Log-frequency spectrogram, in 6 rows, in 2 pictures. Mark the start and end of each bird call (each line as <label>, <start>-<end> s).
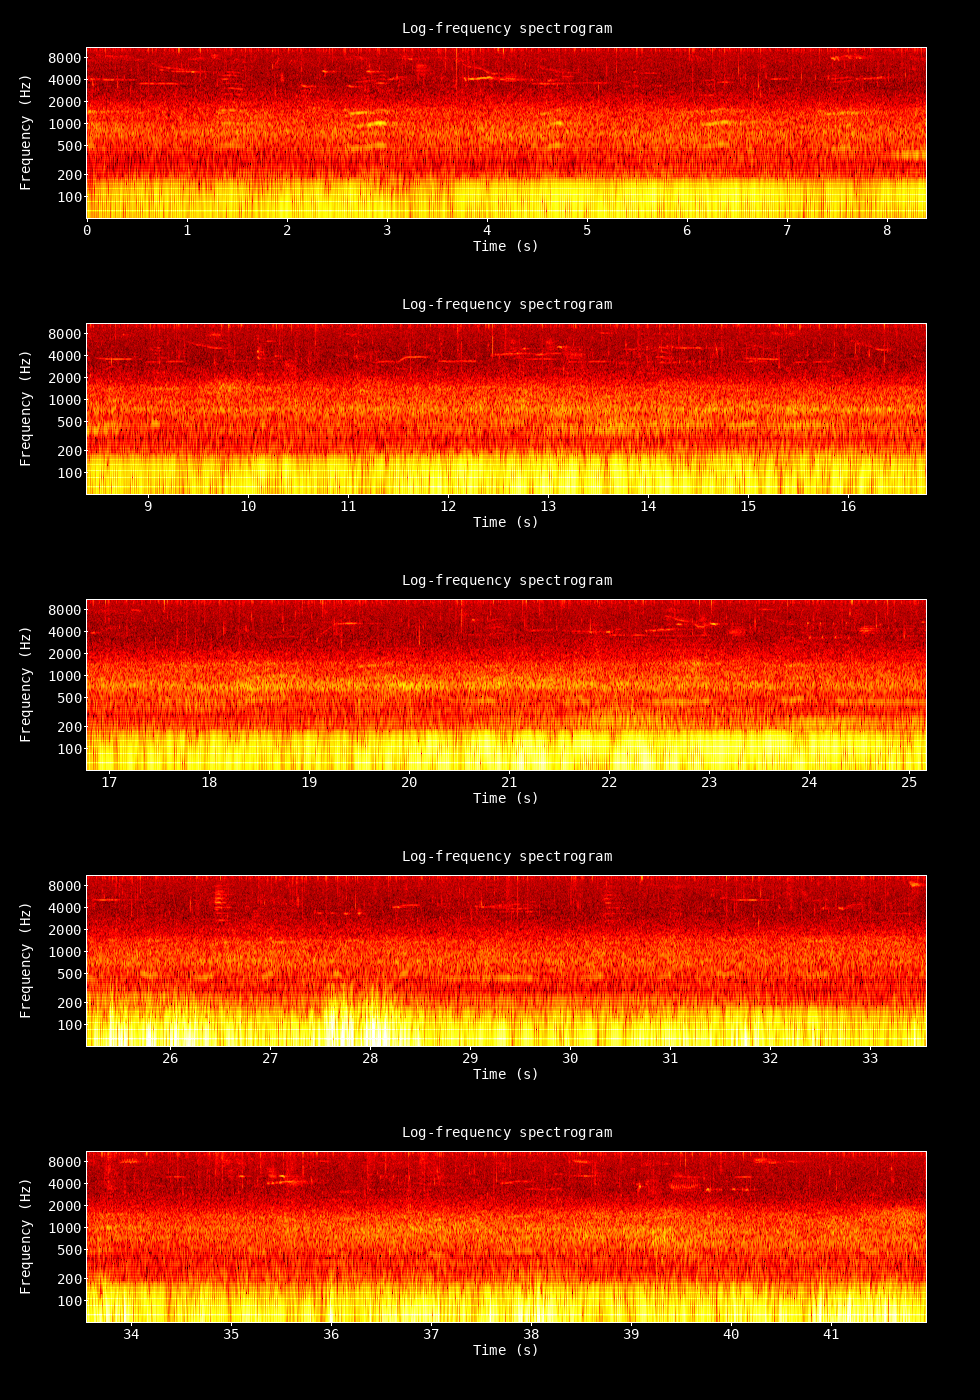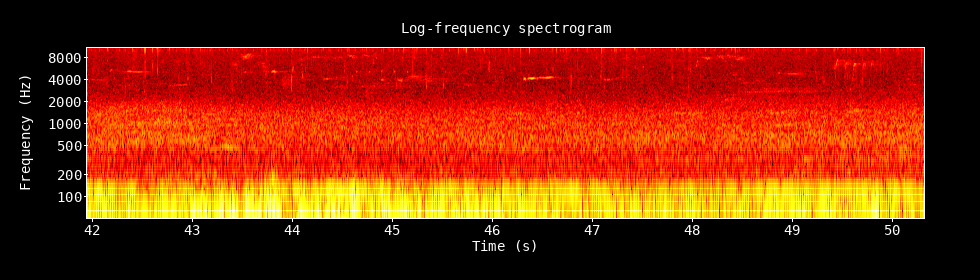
Black-capped Chickadee (Poecile atricapillus), 0.0-1.0 s
Canada Goose (Branta canadensis), 0.0-10.6 s
Song Sparrow (Melospiza melodia), 1.1-3.7 s
Rusty Blackbird (Euphagus carolinus), 3.6-4.2 s
Black-capped Chickadee (Poecile atricapillus), 4.1-5.1 s
Rusty Blackbird (Euphagus carolinus), 7.5-8.0 s
Black-capped Chickadee (Poecile atricapillus), 8.4-9.4 s
Red-winged Blackbird (Agelaius phoeniceus), 9.4-9.9 s
Black-capped Chickadee (Poecile atricapillus), 11.1-13.6 s
Rusty Blackbird (Euphagus carolinus), 12.3-12.9 s
Black-capped Chickadee (Poecile atricapillus), 14.8-15.7 s
Song Sparrow (Melospiza melodia), 21.6-24.8 s
Rusty Blackbird (Euphagus carolinus), 22.2-22.7 s
Canada Goose (Branta canadensis), 26.0-30.7 s
Song Sparrow (Melospiza melodia), 27.2-28.1 s
Rusty Blackbird (Euphagus carolinus), 28.1-28.6 s
Rusty Blackbird (Euphagus carolinus), 32.1-32.9 s
Song Sparrow (Melospiza melodia), 34.3-36.6 s
Rusty Blackbird (Euphagus carolinus), 35.2-35.8 s
Rusty Blackbird (Euphagus carolinus), 37.5-37.9 s
Song Sparrow (Melospiza melodia), 38.8-40.3 s
Common Grackle (Quiscalus quiscula), 39.2-39.7 s
Song Sparrow (Melospiza melodia), 43.3-45.7 s
Rusty Blackbird (Euphagus carolinus), 46.1-46.7 s
Red-winged Blackbird (Agelaius phoeniceus), 48.1-49.2 s
Black-capped Chickadee (Poecile atricapillus), 49.2-50.0 s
